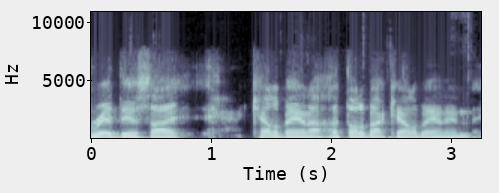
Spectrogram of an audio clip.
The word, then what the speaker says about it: Caliban: Caliban.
